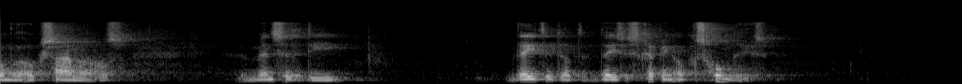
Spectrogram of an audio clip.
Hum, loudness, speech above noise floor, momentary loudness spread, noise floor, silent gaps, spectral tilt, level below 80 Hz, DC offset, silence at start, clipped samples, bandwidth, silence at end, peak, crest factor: none; -28 LUFS; 38 dB; 18 LU; -66 dBFS; none; -4 dB/octave; -86 dBFS; under 0.1%; 0 s; under 0.1%; 7.6 kHz; 1.85 s; -10 dBFS; 22 dB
